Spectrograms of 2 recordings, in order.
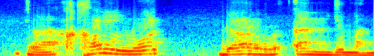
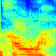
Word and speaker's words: khalwat dar anjuman: Khalwat dar anjuman, bukan khalwah ya.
